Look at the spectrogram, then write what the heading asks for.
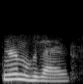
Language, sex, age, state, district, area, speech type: Maithili, male, 18-30, Bihar, Samastipur, rural, conversation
